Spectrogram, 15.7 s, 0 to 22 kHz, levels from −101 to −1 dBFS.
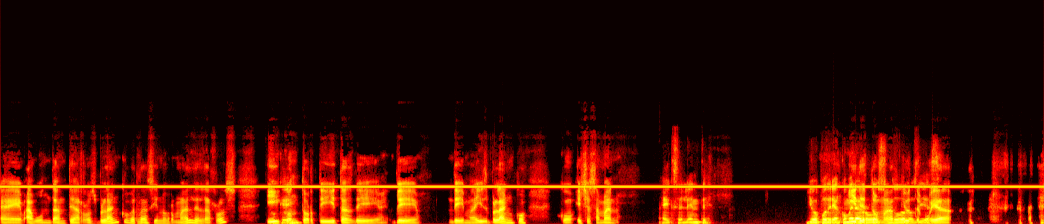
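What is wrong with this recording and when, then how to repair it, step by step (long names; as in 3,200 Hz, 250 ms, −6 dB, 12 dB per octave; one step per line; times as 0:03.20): whistle 3,700 Hz −30 dBFS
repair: notch filter 3,700 Hz, Q 30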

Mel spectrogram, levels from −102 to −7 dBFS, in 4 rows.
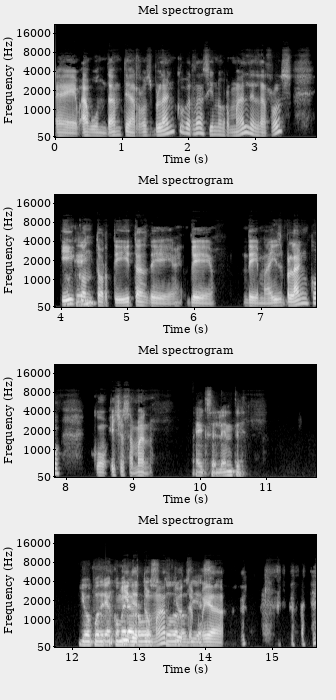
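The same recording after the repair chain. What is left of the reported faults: none of them is left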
